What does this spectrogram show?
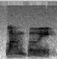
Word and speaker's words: Lan Bui: And Lan, did I pronounce your last name correctly? Lan Bui.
